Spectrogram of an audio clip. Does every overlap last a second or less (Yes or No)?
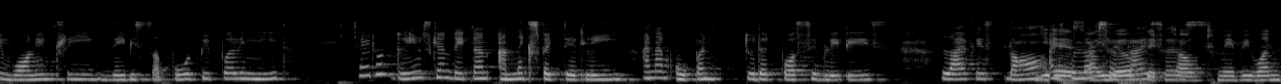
No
